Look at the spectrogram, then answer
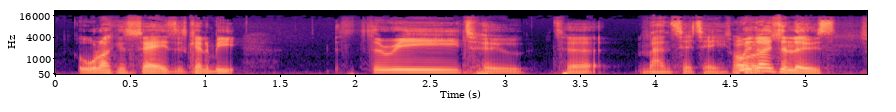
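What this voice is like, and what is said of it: Posh impression of Eddie Howe. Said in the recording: “What's Eddie Howe's accent? ... Eddie Howe is a quite a posh character.”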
